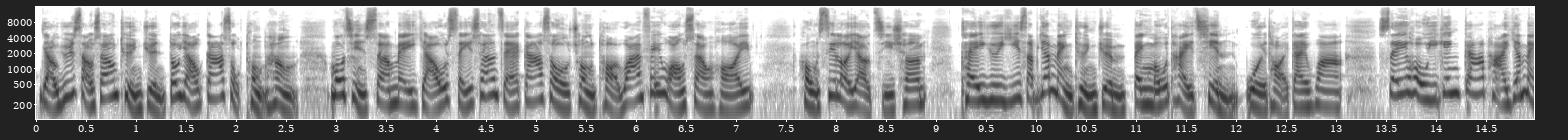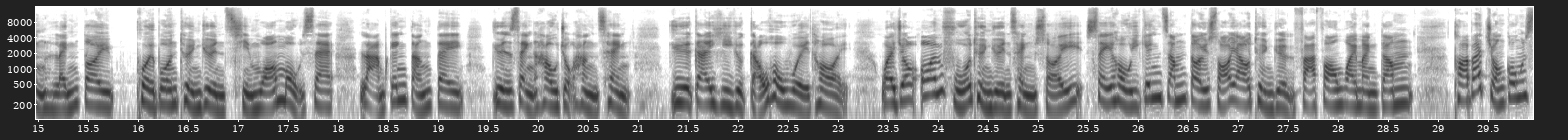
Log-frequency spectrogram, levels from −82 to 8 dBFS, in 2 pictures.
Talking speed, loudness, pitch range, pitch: 230 characters per minute, -17 LUFS, 185-295 Hz, 220 Hz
